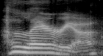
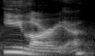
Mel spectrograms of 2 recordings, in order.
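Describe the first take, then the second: First: The name begins with an audible H sound. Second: The name begins directly with the vowel sound. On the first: The speaker calls it wrong. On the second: The speaker calls it right. "The H is silent"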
